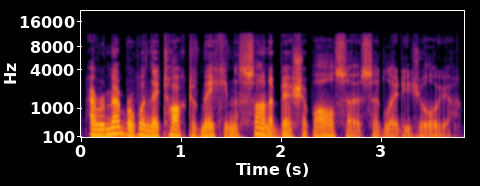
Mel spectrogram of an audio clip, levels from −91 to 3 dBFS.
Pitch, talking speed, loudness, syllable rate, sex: 110 Hz, 235 wpm, -20 LUFS, 6.4 syllables/s, male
